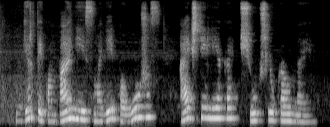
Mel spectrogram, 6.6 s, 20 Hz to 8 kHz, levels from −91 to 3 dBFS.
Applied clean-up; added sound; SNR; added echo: none; none; none; none.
